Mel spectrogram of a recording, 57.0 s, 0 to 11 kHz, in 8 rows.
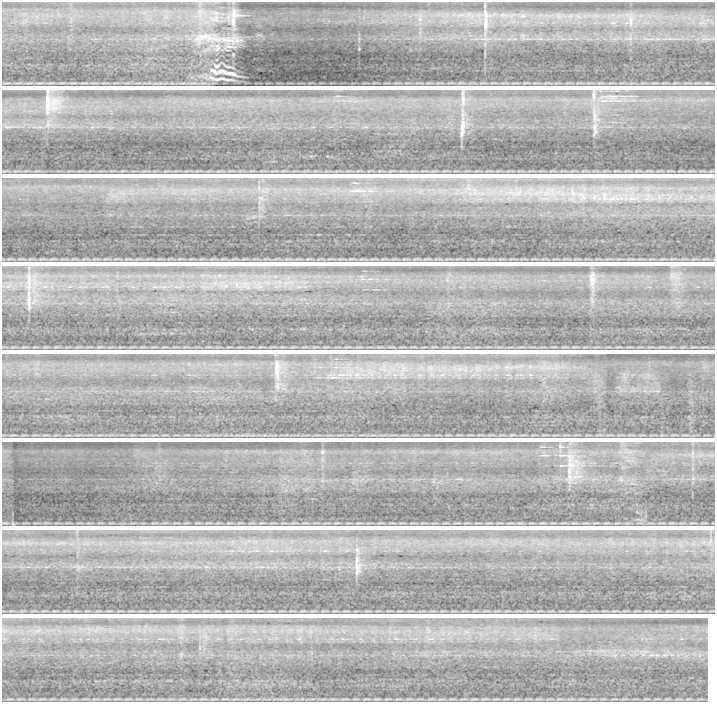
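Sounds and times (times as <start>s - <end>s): low mechanical hum: 0.0s - 56.9s.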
